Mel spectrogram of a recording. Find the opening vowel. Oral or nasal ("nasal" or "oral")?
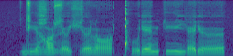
oral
